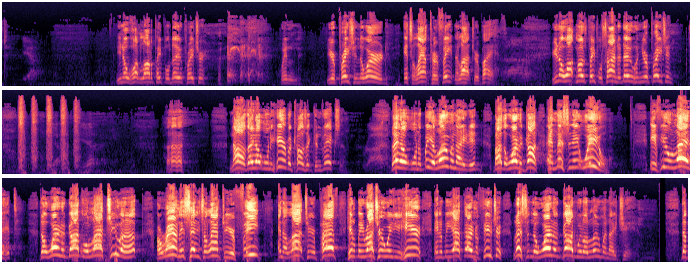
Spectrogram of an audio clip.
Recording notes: Sunday Evening Service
